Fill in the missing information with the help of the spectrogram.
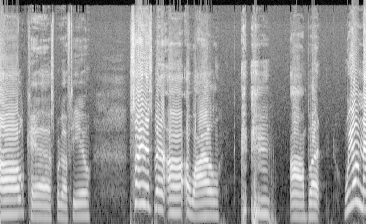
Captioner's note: cough Cough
